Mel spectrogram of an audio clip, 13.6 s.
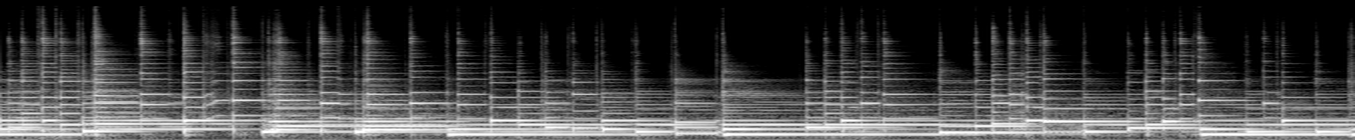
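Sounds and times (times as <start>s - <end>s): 
Spanish guitar melody: 0.0s - 13.5s.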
